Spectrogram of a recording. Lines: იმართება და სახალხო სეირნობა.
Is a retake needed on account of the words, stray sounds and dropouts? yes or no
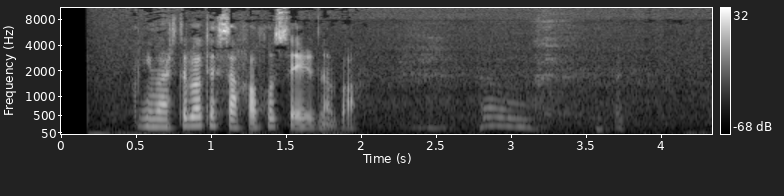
yes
